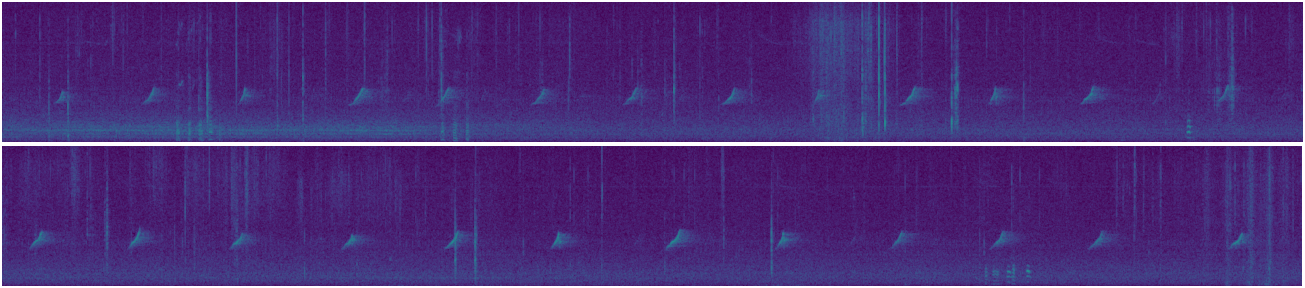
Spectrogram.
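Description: Hens pecking food off a wooden tray: sharp scattered taps, with a brief wing flutter about ten seconds in, the loudest moment. Throughout, a short high rising chirp repeats about once a second.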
